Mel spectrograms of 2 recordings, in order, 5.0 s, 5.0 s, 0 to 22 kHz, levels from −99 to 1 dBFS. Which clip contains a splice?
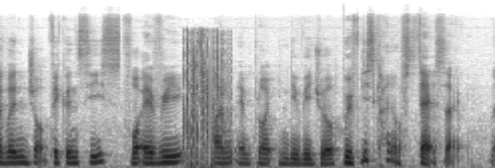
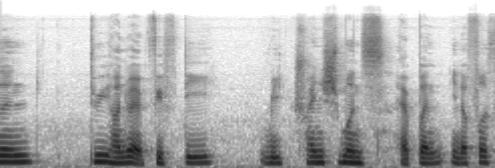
first; 1 cut; at 3.4 s

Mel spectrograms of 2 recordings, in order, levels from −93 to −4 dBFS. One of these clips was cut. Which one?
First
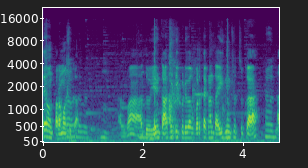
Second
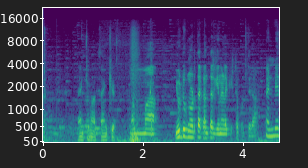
second; 1 cut; at 1.6 s

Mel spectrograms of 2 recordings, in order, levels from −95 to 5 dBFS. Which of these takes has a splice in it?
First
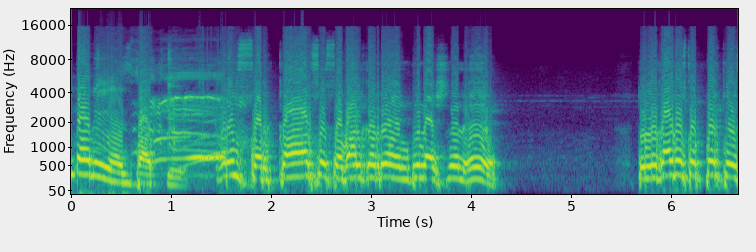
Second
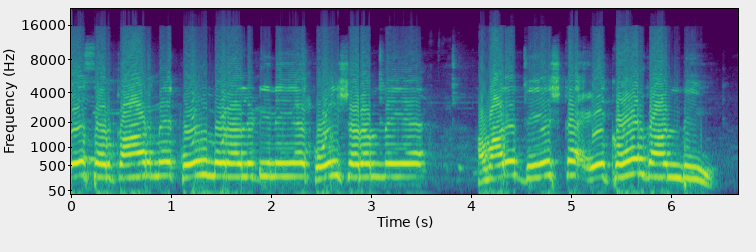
first; 1 cut; at 1.5 s

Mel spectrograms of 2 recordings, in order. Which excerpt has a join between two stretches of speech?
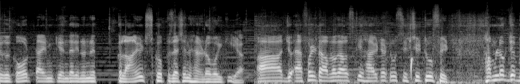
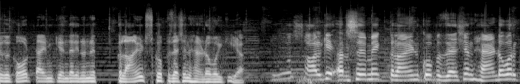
first; 1 cut; at 2.5 s

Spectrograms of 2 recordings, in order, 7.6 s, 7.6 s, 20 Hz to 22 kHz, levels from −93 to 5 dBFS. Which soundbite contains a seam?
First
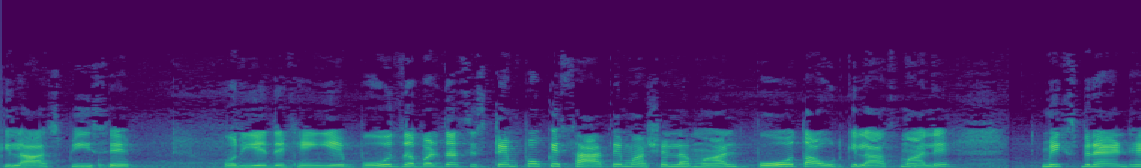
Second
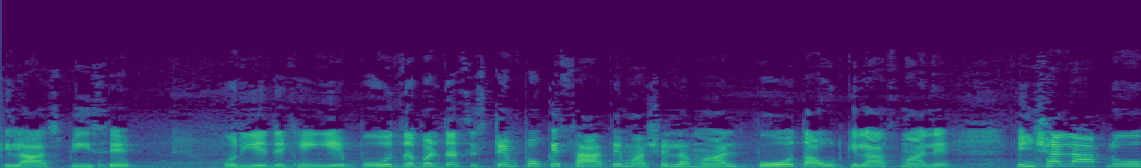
first; 1 cut; at 6.6 s

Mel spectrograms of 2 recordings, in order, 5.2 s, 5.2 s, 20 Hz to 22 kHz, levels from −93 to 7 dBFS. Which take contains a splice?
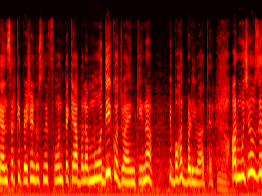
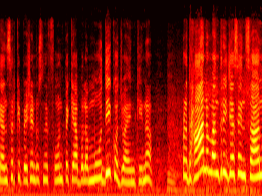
second; 1 cut; at 3.3 s

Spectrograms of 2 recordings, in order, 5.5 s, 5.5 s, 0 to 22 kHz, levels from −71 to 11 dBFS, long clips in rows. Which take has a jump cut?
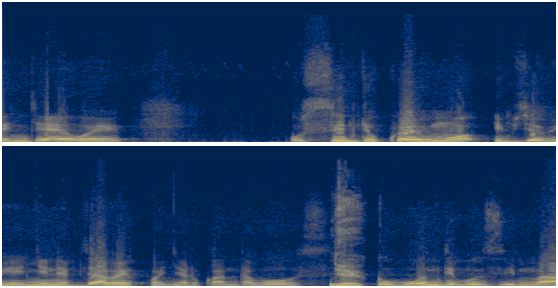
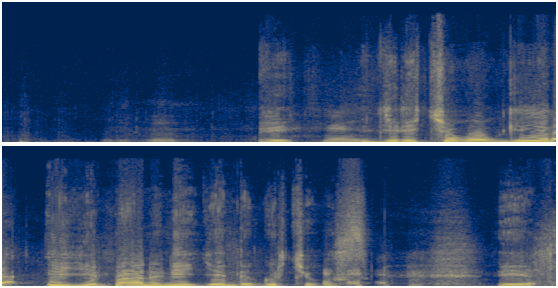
second; 1 cut; at 1.3 s

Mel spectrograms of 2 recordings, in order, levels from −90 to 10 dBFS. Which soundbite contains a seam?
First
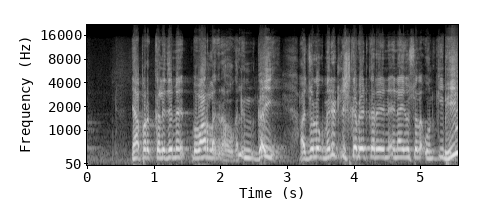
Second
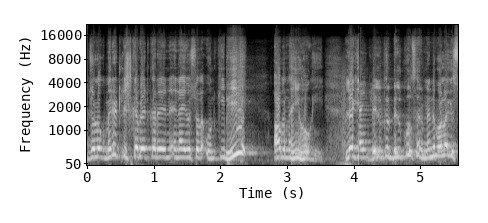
second; 1 cut; at 4.1 s

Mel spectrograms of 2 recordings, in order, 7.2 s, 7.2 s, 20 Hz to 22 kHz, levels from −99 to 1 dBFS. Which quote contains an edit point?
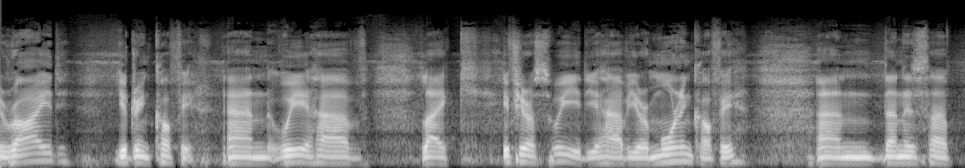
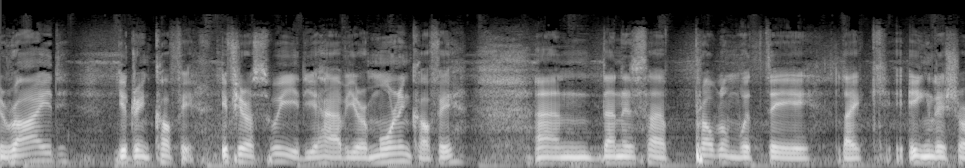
second; 1 cut; at 1.5 s

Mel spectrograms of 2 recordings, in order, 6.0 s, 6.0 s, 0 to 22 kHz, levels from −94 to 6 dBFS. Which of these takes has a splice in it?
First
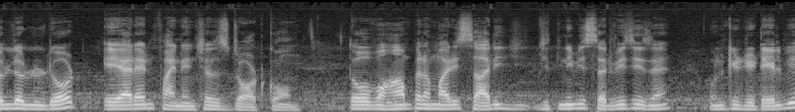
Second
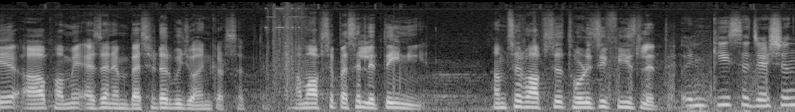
second; 2 cuts; at 2.1 s, 5.1 s

